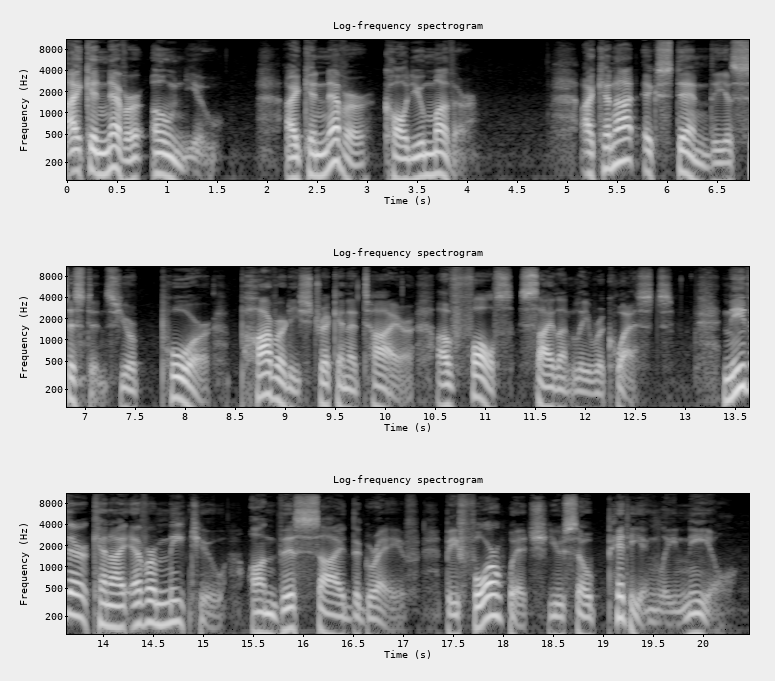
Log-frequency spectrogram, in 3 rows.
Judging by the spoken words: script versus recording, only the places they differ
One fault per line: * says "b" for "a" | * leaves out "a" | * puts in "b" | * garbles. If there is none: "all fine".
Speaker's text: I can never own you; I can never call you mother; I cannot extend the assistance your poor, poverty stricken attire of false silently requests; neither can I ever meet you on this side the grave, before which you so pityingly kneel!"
all fine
